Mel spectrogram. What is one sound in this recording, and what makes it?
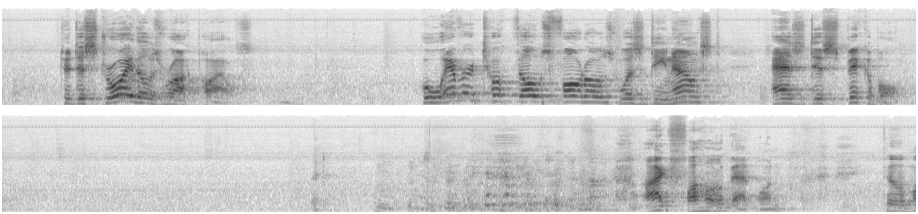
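An elderly man speaks with animation into a microphone, with pauses between phrases.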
